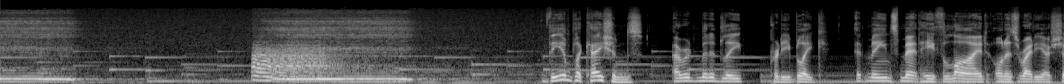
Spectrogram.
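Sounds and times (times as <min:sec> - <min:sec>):
person snoring at a lodge: 0:00.0 - 0:01.0, 0:02.5 - 0:04.5
speech: 0:02.5 - 0:02.9, 0:05.5 - 0:10.6.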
